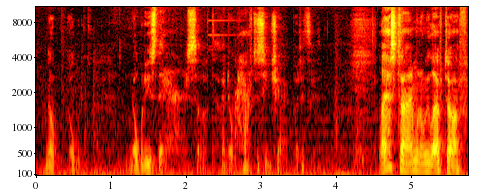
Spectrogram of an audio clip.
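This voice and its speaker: Whispering and mumbling, a man speaks with long, frequent pauses and big swings in loudness. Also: moderate pace. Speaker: gaming streamer. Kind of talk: let's play commentary. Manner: hesitant, many filler words.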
